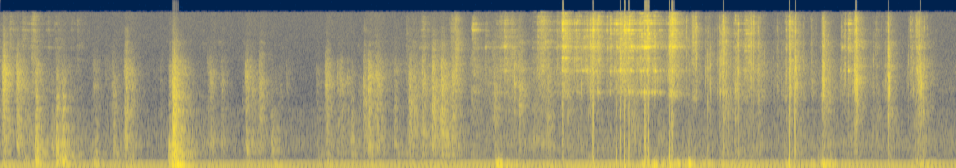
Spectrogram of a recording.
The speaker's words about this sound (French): Arrivé à son étage, Monsieur Prudent ouvre la porte.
